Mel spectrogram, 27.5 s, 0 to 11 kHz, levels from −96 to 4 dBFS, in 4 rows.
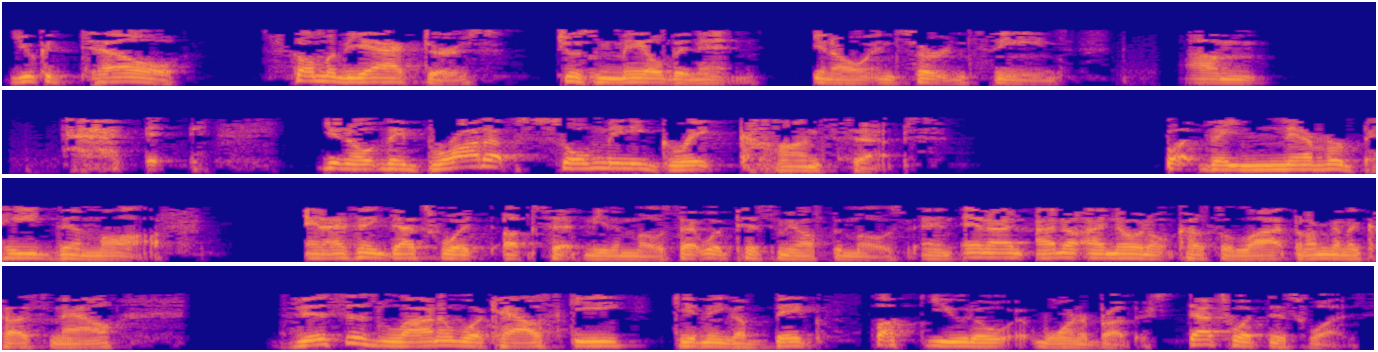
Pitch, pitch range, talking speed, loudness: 115 Hz, 100-125 Hz, 175 wpm, -24 LUFS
